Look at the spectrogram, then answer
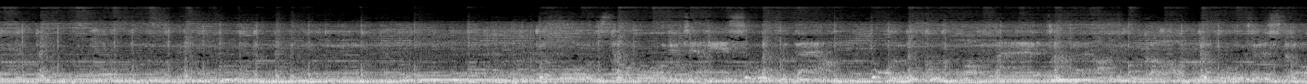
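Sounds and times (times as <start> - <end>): bass guitar: 0.0 - 13.0
drum kit: 0.0 - 13.0
man singing: 5.4 - 13.0.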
